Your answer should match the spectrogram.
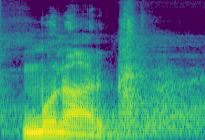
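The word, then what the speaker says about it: monarch: चाहिए लेकिन ध्यान रहे इसका उच्चारण चा ना हो कर के क हो रहा है इसलिए बच्चों हम इसके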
